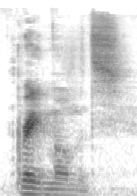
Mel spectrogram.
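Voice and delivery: normal talking voice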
